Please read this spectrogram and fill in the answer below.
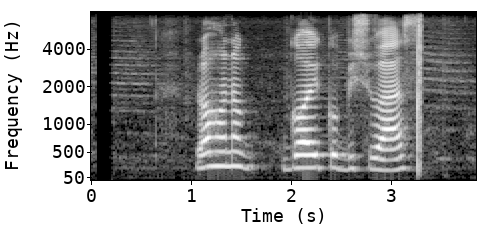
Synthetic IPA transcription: rʌɦʌnʌ | ɡʌjkobiswas

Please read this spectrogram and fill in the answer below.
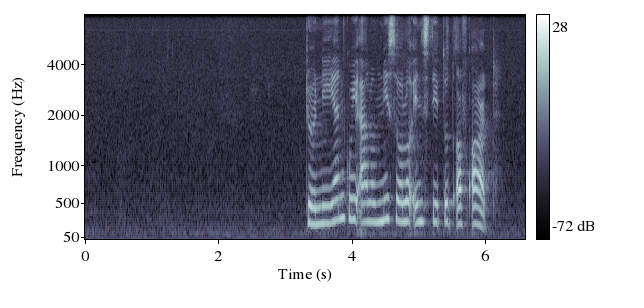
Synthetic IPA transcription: d̪̥o̤nijankuwiʔalumnisoloʔinst̪it̪ut̪ɔfart̪̚

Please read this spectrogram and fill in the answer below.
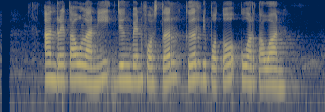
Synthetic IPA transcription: ʔandɾɛt̪aulanid͡ʒɨŋbɛnfɔst̪ərkɨrdipɔt̪ɔkuwart̪awan

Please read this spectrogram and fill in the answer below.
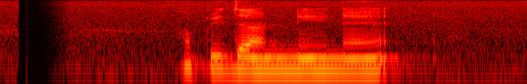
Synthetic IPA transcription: apid̪anːeːnɛː

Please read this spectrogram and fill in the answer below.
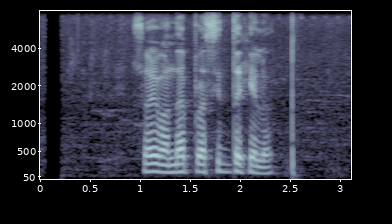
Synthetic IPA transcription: sʌbʌjbʱʌnd̪apɾʌsid̪ʱːʌkʰelo

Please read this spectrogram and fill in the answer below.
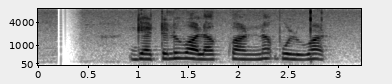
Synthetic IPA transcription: ɡæʈəluʋalakʋanːəpuluʋan

